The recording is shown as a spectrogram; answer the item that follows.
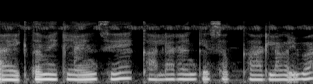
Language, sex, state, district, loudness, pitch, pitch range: Bhojpuri, female, Uttar Pradesh, Ghazipur, -17 LUFS, 235 Hz, 225-235 Hz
